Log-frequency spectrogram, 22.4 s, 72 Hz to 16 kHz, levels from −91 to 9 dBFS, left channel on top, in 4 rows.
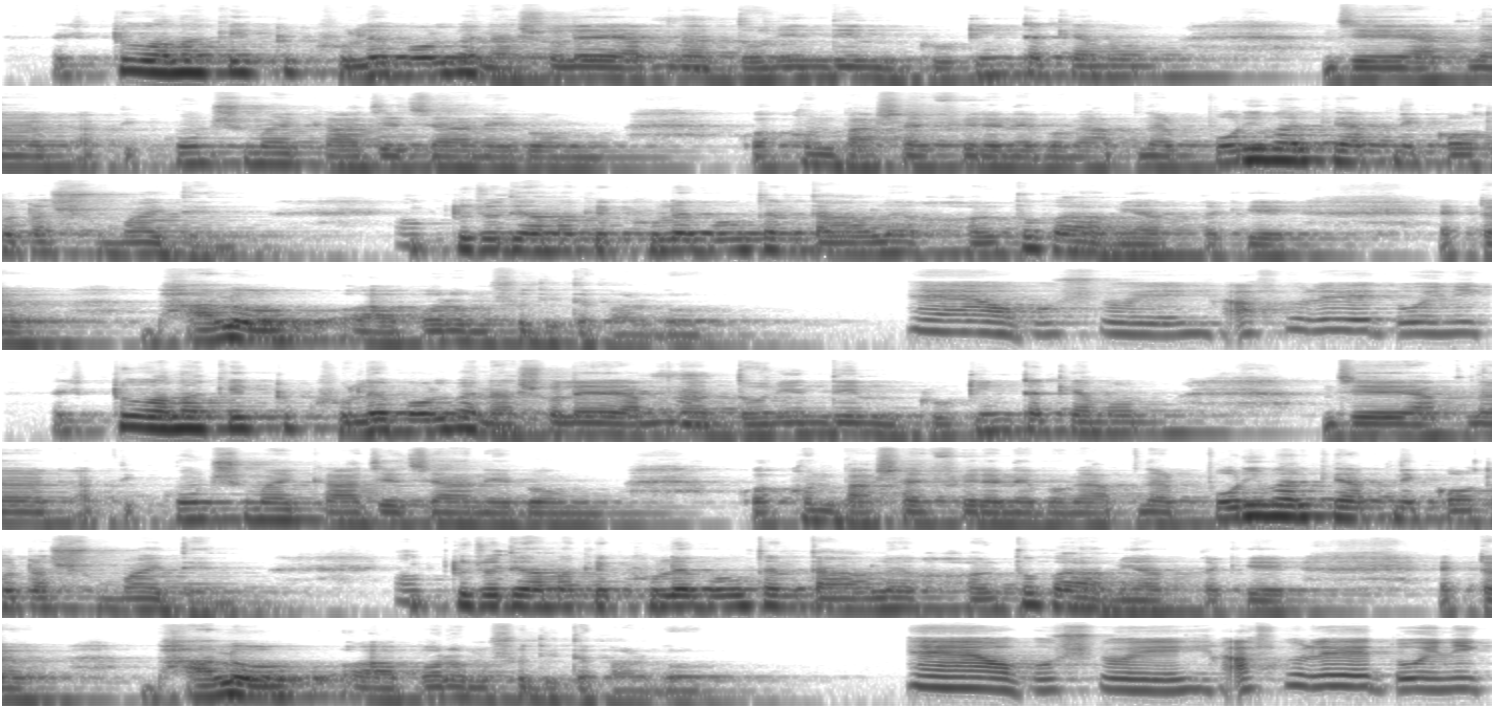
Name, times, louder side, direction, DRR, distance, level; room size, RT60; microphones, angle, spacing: voice 1, 0.2-12.1 12.4-12.5 12.9-19.4, right 1 dB, 30° right, 4 dB, 1.2 m, -26 dB
voice 2, 2.4-2.7 12.6-12.8 20.2-22.3, right 7 dB, 85° right, 13 dB, 0.4 m, -28 dB
18.0 x 17.5 x 2.6 m, 0.99 s
head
